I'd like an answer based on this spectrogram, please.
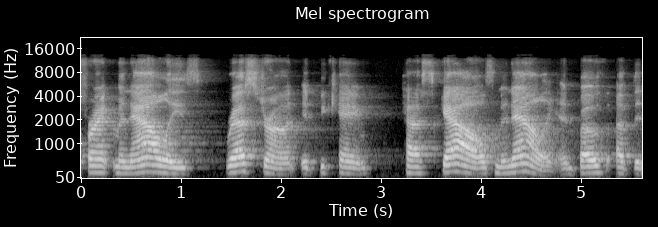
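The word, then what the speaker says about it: Pascal's Manale: a matter of fact pronouncing like the family did it's like it's uh well it's it's pascal's manali and it's um it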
